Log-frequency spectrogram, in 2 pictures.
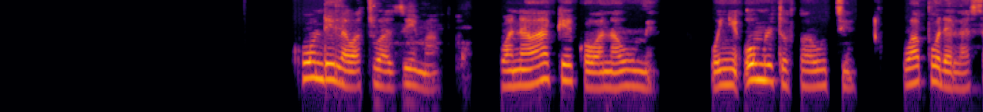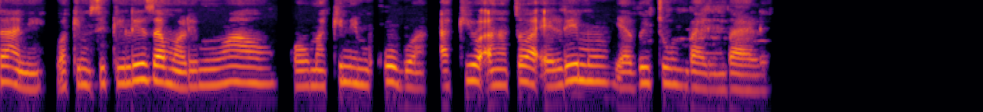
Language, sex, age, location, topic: Swahili, female, 25-35, Dar es Salaam, education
